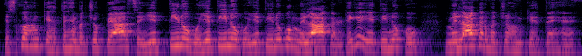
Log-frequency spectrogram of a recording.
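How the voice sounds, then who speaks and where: A man giving an online biology lecture. He keeps checking whether students understand, draws technical terms out slowly, and mixes English terms into his Hindi. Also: sits high. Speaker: biology teacher.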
